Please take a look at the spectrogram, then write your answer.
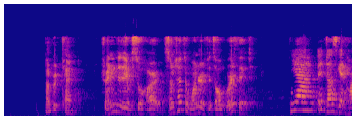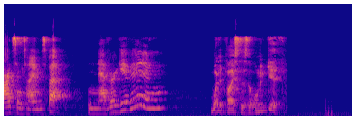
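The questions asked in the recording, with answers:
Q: What advice does the woman give?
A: Never give in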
